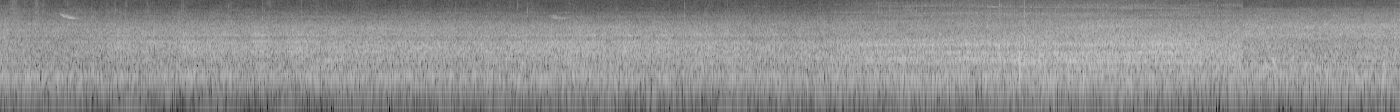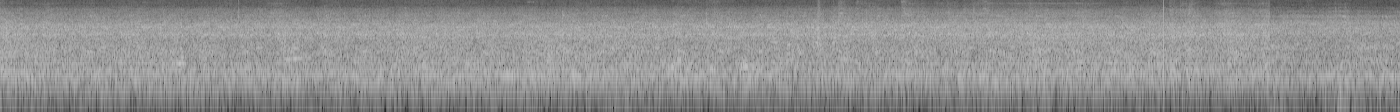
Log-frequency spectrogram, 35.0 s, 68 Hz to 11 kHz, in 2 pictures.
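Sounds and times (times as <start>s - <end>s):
faint mechanical whine: 0.0s - 35.0s
lift haul rope mechanical rumble: 0.0s - 35.0s.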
